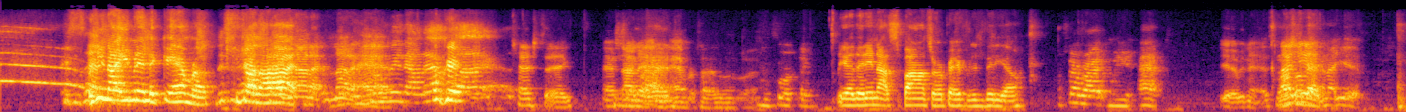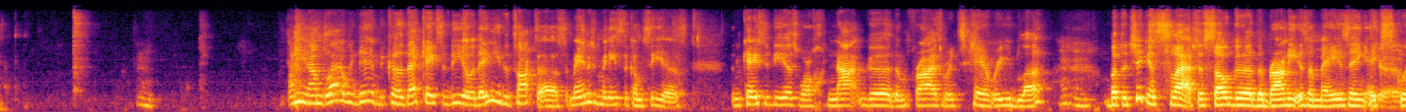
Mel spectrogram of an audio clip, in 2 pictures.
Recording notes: Excuse our sound quality this week as we took the show on the road and endured some technical difficulties while all trying to record in the same room.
